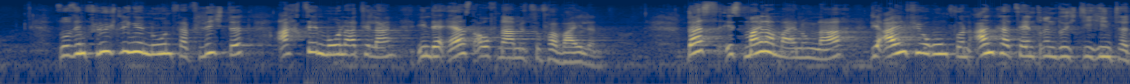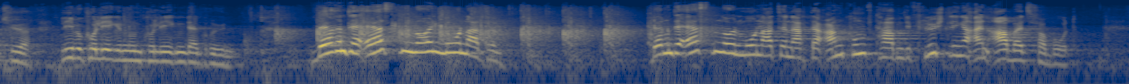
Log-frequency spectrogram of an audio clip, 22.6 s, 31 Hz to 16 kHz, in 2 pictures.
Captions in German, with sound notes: So sind Flüchtlinge nun verpflichtet, 18 Monate lange in der Erstaufnahmeeinrichtung zu verweilen. Das ist meiner Meinung nach die Einführung von Ankerzentren durch die Hintertür, liebe Kolleginnen und Kollegen der GRÜNEN. (Beifall DIE LINKE) Während der ersten neun Monate nach der Ankunft haben die Flüchtlinge ein Arbeitsverbot.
